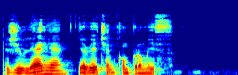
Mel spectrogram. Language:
Slovenian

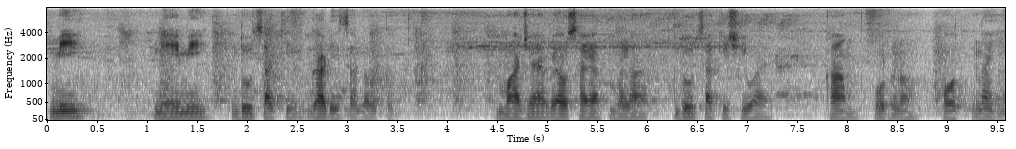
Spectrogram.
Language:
Marathi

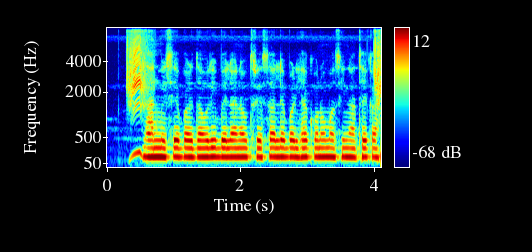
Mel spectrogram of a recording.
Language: Chhattisgarhi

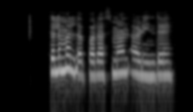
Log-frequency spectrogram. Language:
Pashto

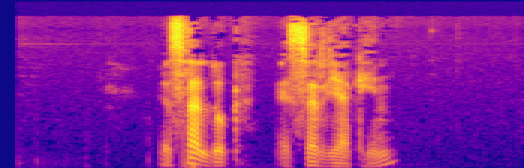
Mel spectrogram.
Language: Basque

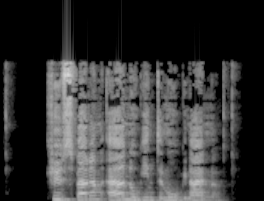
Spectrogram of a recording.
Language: Swedish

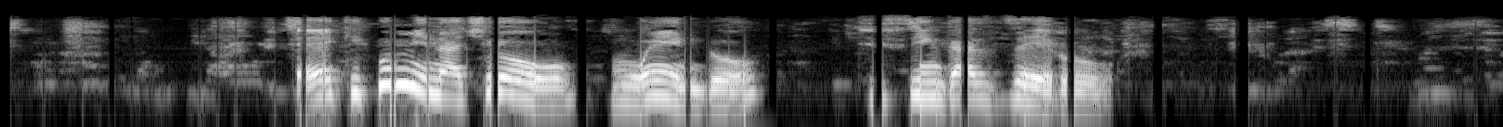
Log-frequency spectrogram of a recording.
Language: Ganda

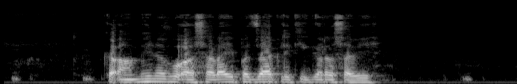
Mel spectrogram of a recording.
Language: Ormuri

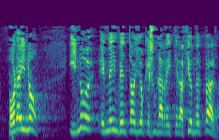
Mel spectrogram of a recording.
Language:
Spanish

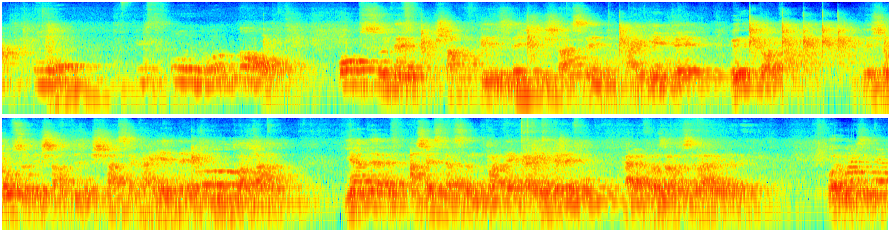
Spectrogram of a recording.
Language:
Romanian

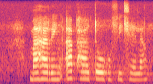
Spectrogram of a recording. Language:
Southern Sotho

